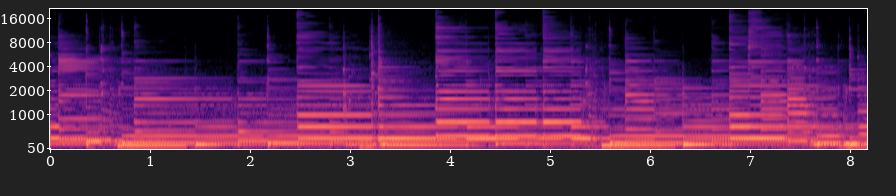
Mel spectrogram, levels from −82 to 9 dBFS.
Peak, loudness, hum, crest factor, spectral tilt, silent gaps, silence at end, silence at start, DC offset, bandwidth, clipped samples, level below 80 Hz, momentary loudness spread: -4 dBFS; -18 LUFS; none; 14 dB; -7.5 dB/octave; none; 0 s; 0 s; under 0.1%; 17 kHz; under 0.1%; -50 dBFS; 4 LU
